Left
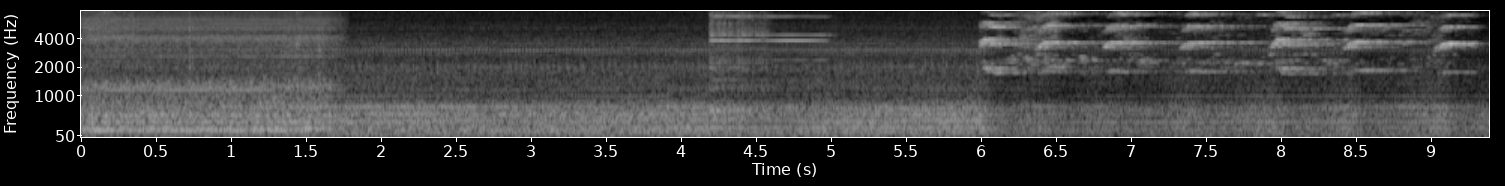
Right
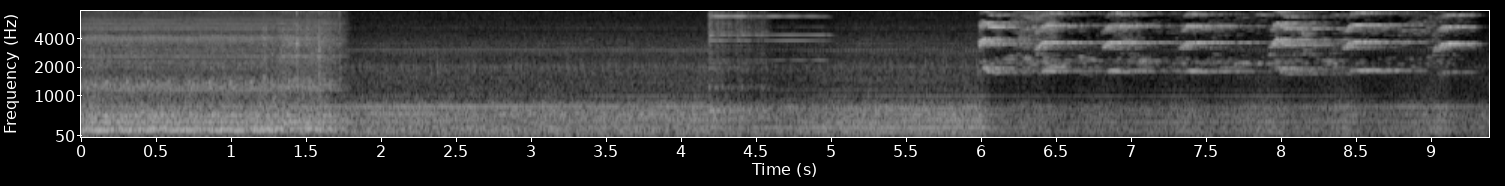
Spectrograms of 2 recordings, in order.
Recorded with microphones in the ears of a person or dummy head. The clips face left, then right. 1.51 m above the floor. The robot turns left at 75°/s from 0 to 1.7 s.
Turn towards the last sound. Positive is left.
turn(degrees=-55)  # may be behind; listen again after turning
